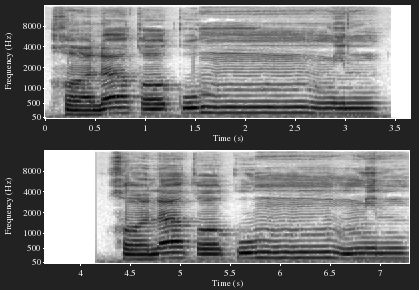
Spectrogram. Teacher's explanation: Karena huruf yang sama, maka mim ini sudah masuk ke mim. Ini namanya idgham syafawi dan dibaca dengung 2 harkat.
